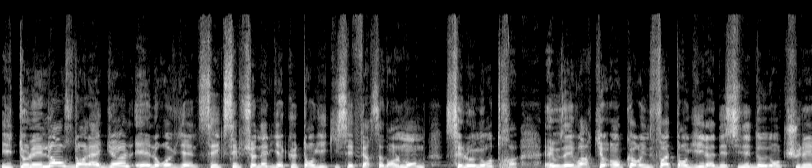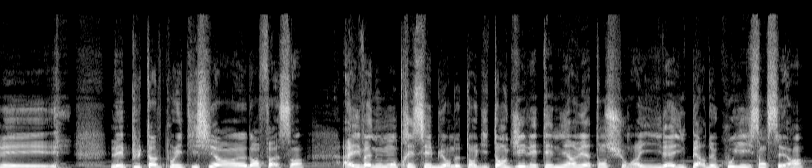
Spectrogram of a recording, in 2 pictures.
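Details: Adult commentator; typical speech.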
